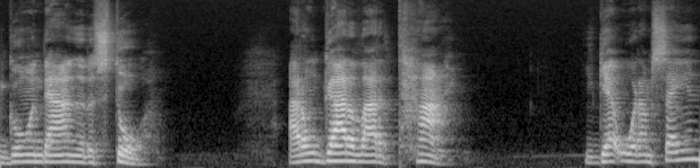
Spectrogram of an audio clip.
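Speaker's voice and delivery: loud, level New York accent, endings dropping off. Teaching the New York dialect, giving an example sentence: New York accent, pitch dropping off. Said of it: "there's a pitch drop off often at the end of words".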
